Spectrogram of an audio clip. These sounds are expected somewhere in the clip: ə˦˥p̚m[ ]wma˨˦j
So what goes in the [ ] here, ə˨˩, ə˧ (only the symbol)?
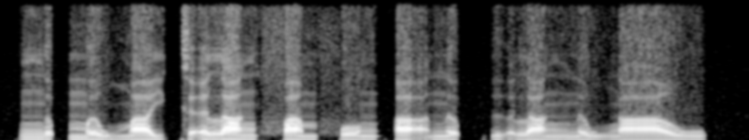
ə˨˩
